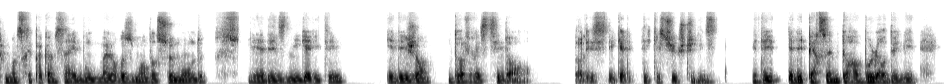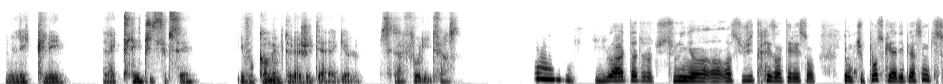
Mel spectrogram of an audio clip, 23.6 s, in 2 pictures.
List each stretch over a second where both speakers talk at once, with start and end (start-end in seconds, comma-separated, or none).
none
